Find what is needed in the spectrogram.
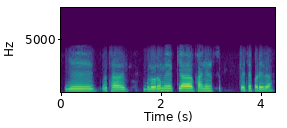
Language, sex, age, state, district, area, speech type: Hindi, male, 30-45, Uttar Pradesh, Mirzapur, rural, conversation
